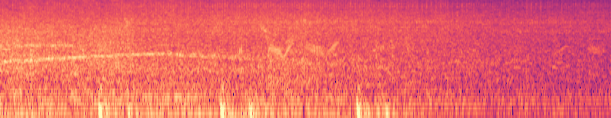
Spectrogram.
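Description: Cinematic outro sound design: a low rumbling drone under a tone that rises and then holds, with three or four deep thuds, fading out steadily toward the end.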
